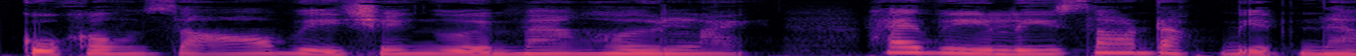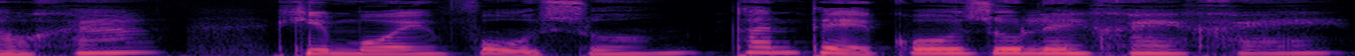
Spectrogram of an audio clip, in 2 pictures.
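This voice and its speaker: A woman narrating an audiobook story with a steady, even reading. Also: medium pitch, moderate pace, no echo, studio quality.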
